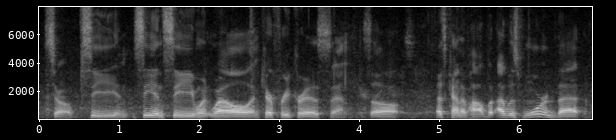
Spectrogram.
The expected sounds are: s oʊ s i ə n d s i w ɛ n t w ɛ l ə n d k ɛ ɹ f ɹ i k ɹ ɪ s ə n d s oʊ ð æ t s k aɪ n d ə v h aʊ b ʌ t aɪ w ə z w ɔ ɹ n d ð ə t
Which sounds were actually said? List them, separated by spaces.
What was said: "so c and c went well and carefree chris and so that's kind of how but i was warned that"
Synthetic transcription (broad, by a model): s oʊ s i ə n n s i w ɛ n t w ɛ l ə n k ɛ ɹ f ɹ i k ɹ ɪ s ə n s oʊ ð æ t s k aɪ n d ə v h aʊ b ʌ t aɪ w ə z w ɔ ɹ n ð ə t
